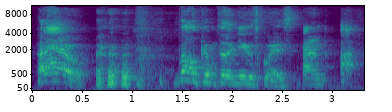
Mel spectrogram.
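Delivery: high, loud posh English impression. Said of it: "that's how you should do his voice".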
